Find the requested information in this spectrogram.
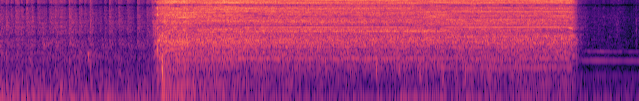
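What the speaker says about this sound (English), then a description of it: "Grab my driver. I'm going to unscrew the dooby here." A handheld power driver spins out a screw from a screen door: a steady, loud whirring run of about three seconds that starts and stops abruptly, with no talking.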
